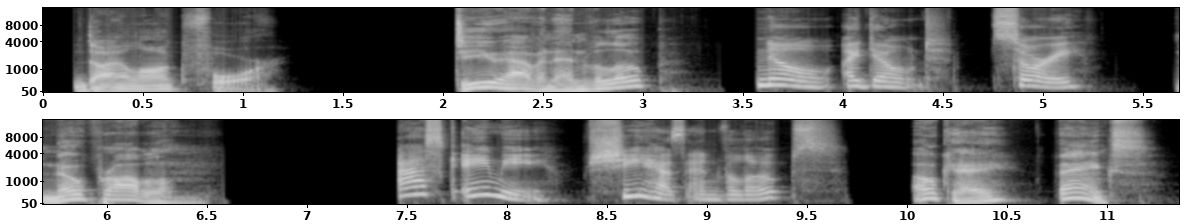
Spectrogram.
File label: Dialogue natural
